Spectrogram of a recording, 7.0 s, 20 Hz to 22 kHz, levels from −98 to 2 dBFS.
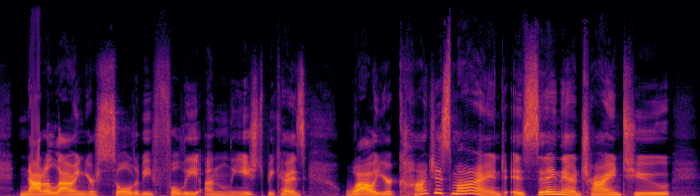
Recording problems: none

